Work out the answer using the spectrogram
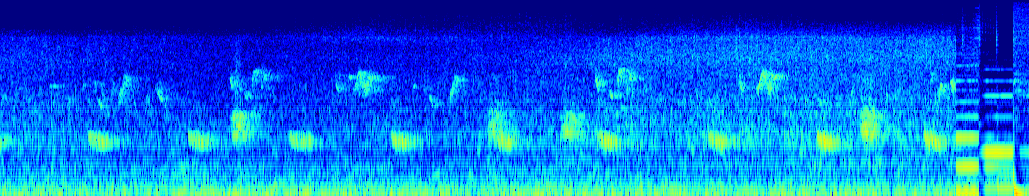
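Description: Birds calling in a garden: one short call repeats evenly about every second and a half, with higher chirps from other birds in between, over a steady outdoor hiss. Background music cuts in just before the end.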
